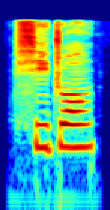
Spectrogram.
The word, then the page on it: 西装: xī zhuāng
